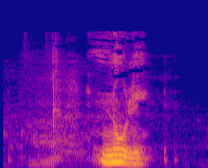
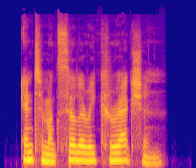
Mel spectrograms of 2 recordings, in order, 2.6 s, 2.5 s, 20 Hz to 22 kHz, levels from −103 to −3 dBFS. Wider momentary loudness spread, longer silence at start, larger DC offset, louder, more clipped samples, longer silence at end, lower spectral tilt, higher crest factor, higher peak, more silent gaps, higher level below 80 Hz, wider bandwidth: first, 25 LU vs 9 LU; first, 0.65 s vs 0.25 s; neither; second, -28 LUFS vs -12 LUFS; neither; first, 0.8 s vs 0.45 s; first, -8 dB/octave vs -5.5 dB/octave; first, 20 dB vs 12 dB; second, -10 dBFS vs 0 dBFS; neither; second, -60 dBFS vs -48 dBFS; second, 11.5 kHz vs 14 kHz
